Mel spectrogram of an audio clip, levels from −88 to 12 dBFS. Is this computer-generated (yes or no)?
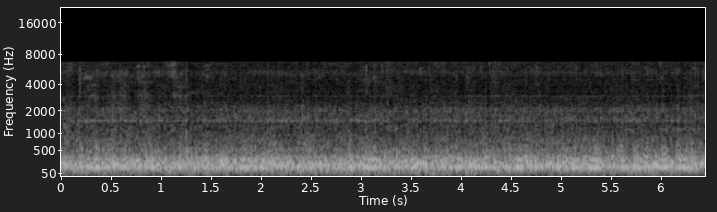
yes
